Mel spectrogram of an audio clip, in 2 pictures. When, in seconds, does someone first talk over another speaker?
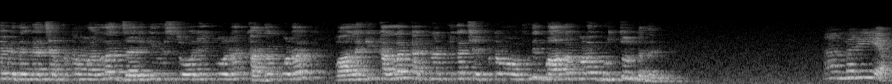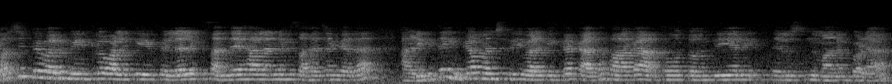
none

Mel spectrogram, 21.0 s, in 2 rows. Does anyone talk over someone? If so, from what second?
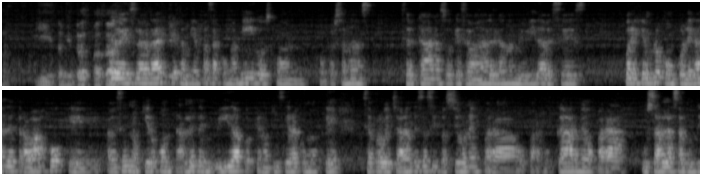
1.6 s

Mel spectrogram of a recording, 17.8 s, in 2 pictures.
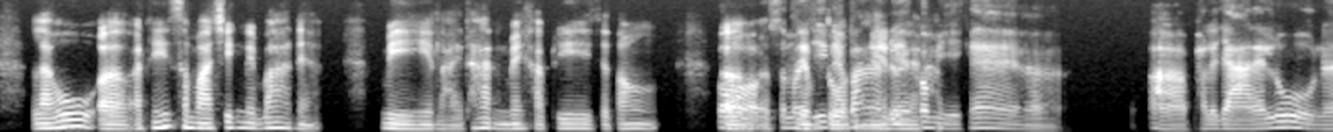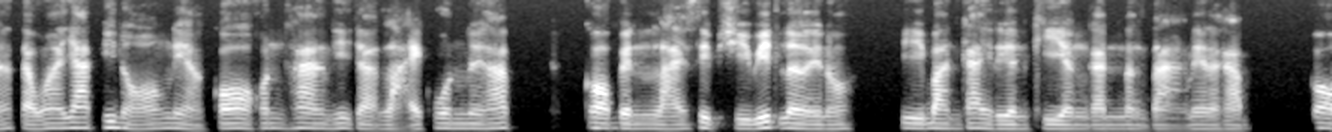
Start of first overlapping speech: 4.8 s

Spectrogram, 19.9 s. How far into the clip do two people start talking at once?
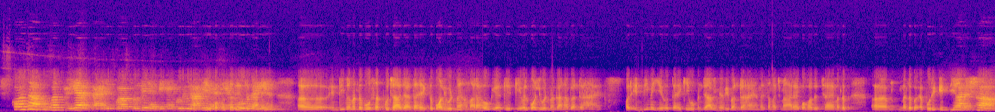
4.0 s

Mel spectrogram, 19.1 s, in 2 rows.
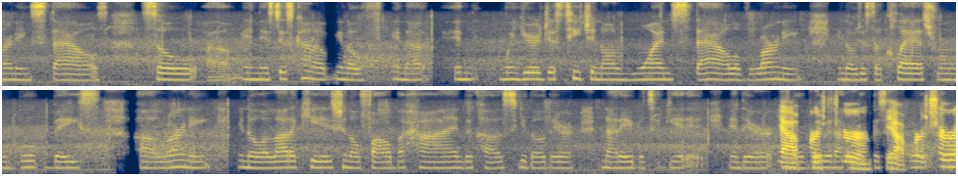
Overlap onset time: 17.3 s

